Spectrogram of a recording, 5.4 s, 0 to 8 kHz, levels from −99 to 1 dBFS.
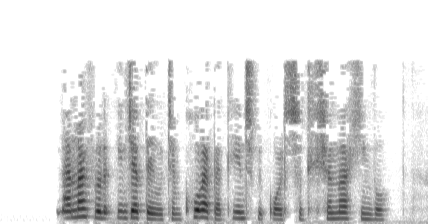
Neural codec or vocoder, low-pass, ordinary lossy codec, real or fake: codec, 16 kHz, 0.5 kbps, FunCodec, trained on LibriTTS, 25 frames a second; 7.2 kHz; MP3, 24 kbps; fake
